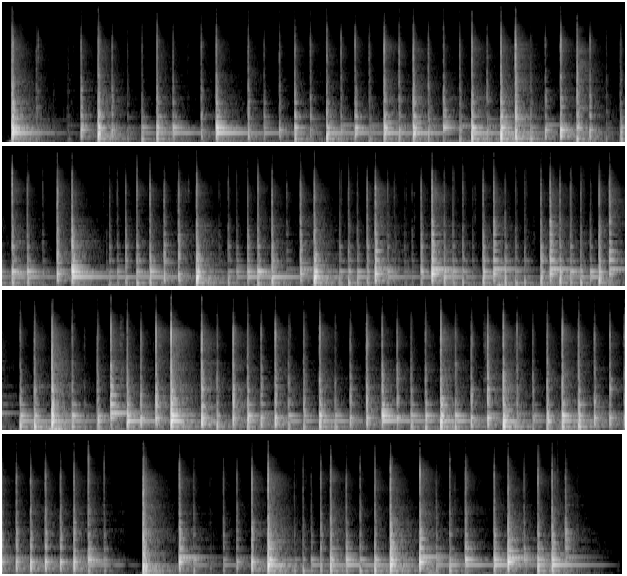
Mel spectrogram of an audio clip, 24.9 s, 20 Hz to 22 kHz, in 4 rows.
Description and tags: A short recording of my friend drummer who had fun playing his bongos. It would be awesome if you could share some link to your music if you use this sample in your music.
bongos, drums, Electro, home-studio, percussion, percussive, RE320, Voice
